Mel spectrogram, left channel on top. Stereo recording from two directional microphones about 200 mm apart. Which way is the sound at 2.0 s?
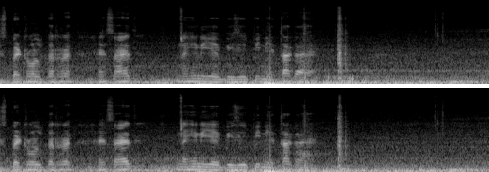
5° right (ahead or behind).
